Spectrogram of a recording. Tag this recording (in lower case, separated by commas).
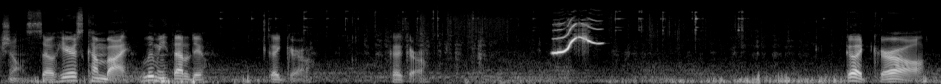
speech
